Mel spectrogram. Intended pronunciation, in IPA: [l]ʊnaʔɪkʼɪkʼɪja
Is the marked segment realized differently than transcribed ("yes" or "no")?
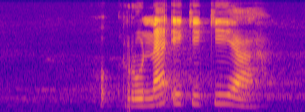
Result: yes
